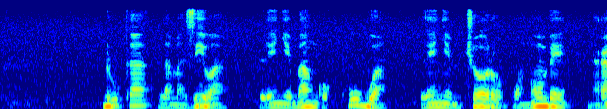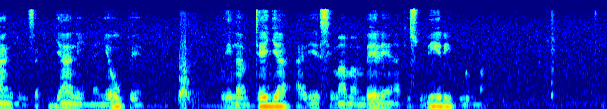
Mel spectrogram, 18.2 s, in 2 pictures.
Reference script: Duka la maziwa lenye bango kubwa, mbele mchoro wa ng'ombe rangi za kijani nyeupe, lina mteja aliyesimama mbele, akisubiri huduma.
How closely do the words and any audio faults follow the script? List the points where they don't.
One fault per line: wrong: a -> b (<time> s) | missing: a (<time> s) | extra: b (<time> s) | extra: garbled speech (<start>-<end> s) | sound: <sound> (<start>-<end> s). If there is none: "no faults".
wrong: mbele -> lenye (6.4 s)
extra: na (8.9 s)
extra: na (10.5 s)
sound: bark (11.8-12.1 s)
